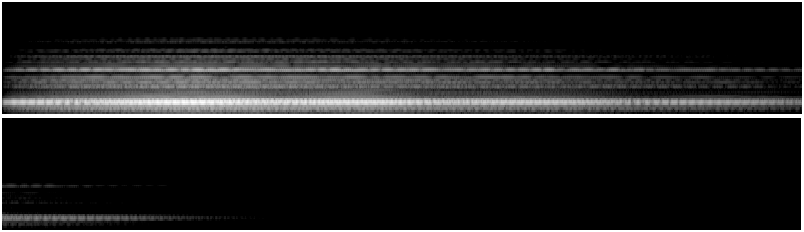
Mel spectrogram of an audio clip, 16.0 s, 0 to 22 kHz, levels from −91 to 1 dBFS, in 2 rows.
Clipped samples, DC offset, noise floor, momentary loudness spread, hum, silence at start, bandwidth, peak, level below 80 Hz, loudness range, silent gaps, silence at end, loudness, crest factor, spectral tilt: under 0.1%; under 0.1%; under -90 dBFS; 18 LU; none; 0 s; 2.3 kHz; -2 dBFS; -74 dBFS; 19 LU; none; 8.75 s; -15 LUFS; 18 dB; -8 dB/octave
